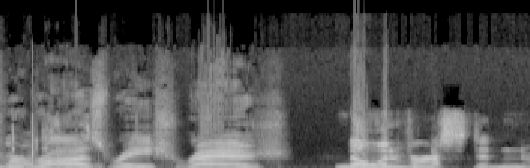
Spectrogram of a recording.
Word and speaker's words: Ra's: Yeah, I only say Ra's because Denny O'Neil, who created Ra's al Ghul, always says in interviews, he always calls him Ra's.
